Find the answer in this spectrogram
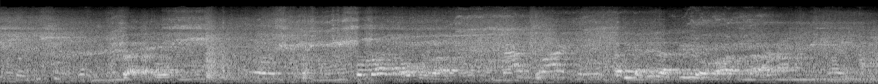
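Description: Radio-controlled cars running on a dirt track, their motors whining and rising in pitch as they accelerate, with people talking.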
